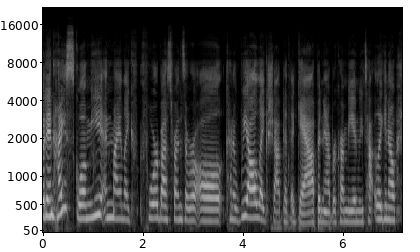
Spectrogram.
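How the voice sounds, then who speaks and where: A woman's fairly high voice, an unremarkable speaking voice at a moderate pace, with ordinary pitch variation and hardly any pauses. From US Midwest, Milwaukee, Wisconsin. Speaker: podcast host, content creator. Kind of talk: casual chat.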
